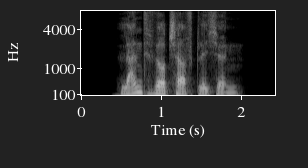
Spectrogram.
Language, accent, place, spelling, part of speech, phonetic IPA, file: German, Germany, Berlin, landwirtschaftlichen, adjective, [ˈlantvɪʁtʃaftlɪçn̩], De-landwirtschaftlichen.ogg
- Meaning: inflection of landwirtschaftlich: 1. strong genitive masculine/neuter singular 2. weak/mixed genitive/dative all-gender singular 3. strong/weak/mixed accusative masculine singular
